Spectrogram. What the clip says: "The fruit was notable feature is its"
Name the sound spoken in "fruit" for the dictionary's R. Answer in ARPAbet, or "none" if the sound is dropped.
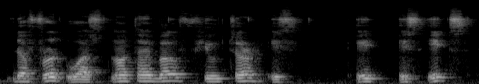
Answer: R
